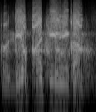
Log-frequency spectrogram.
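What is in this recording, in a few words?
Speech, Russian; Allied Flight; splash bandit; DCS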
